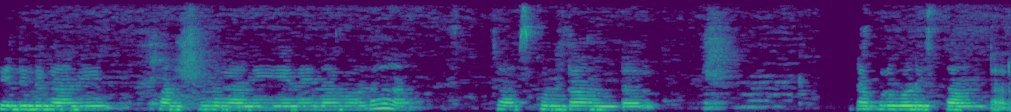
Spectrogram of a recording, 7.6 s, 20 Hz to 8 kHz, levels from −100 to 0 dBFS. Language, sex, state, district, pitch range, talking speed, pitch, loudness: Telugu, female, Andhra Pradesh, Guntur, 235-320 Hz, 105 wpm, 245 Hz, -32 LUFS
